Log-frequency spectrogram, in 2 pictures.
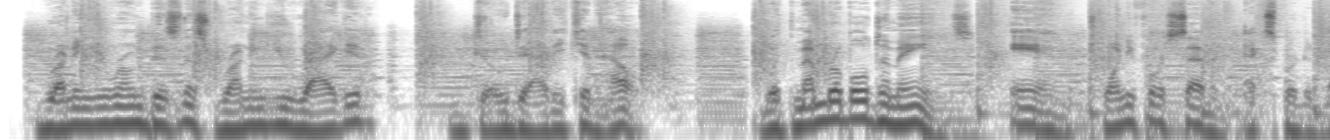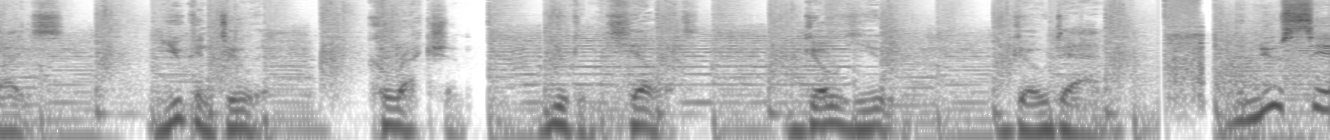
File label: USA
